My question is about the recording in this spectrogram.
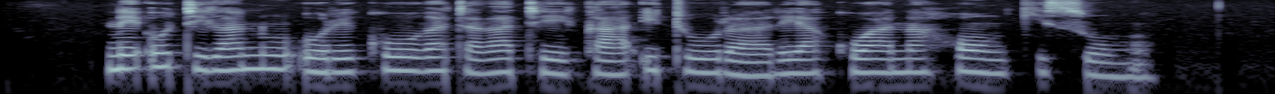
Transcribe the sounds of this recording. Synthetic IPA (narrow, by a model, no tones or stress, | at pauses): neʔotiɣanuʔoɾekʰoɣataɣatʰekaʔitoɾaɾeakwanahɔŋkʰisomɔ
